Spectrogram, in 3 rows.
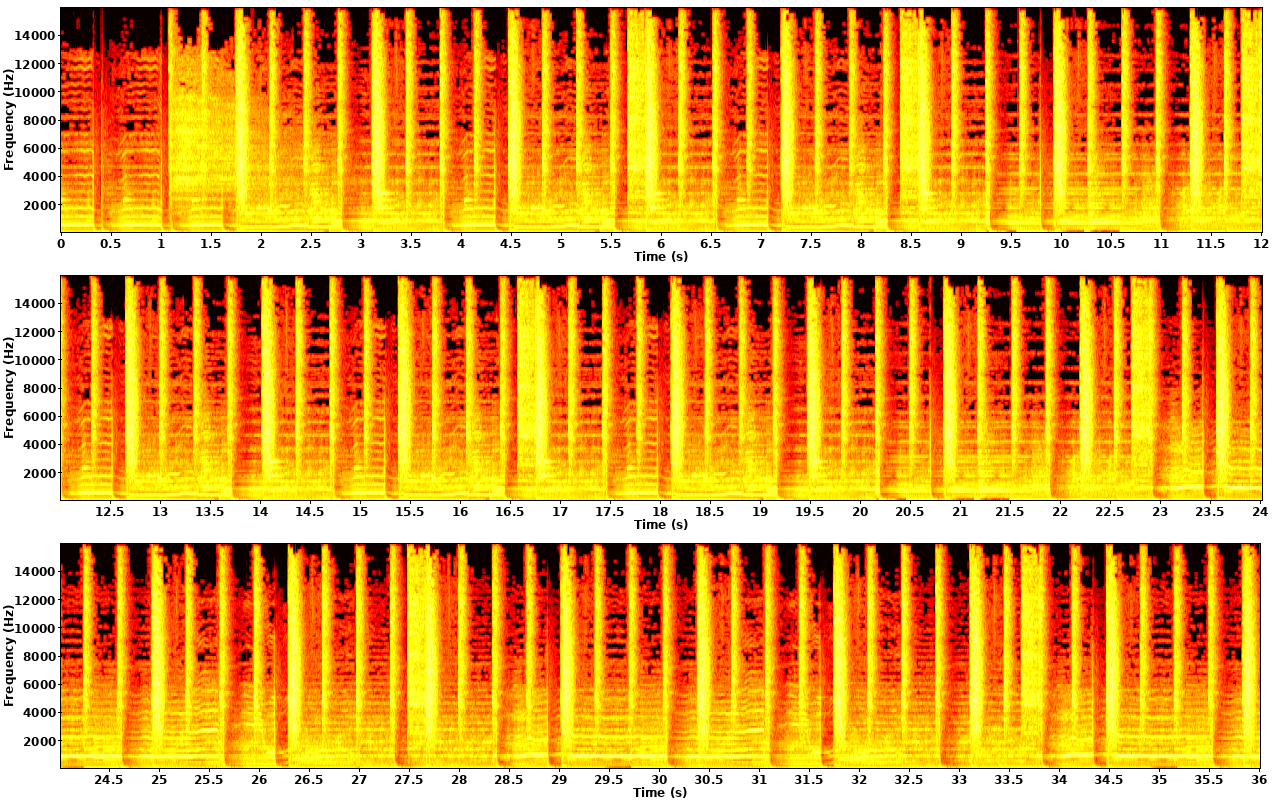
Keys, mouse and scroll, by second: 4.7-7.0 alt+drag, 7.0 space, 7.4-10.4 ctrl+drag, 10.4 Right, 12.1 Left, 13.1 space, 13.4 alt+click, 14.4 ctrl+t, 15.7-18.5 shift+drag, 19.9 space, 20.0 click, 20.4 space, 21.5 click, 21.9-23.5 alt+drag, 23.5 space, 23.8-29.0 ctrl+drag, 29.0 Right, 30.7 ctrl+t, 31.9-33.3 shift+drag, 33.3-34.8 shift+drag, 35.1 space, 35.4 alt+click.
